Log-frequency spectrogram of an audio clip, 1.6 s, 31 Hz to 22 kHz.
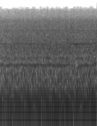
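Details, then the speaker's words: Car with a new alternator, idling with the battery disconnected at about 14–15 V, idle running slightly quicker. Steady, even idle with no stumble or whine: the engine runs fine on the alternator alone. "see these are the world without charging the battery voltage actually 15 watts DC that's why the cars are running a little quicker too"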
